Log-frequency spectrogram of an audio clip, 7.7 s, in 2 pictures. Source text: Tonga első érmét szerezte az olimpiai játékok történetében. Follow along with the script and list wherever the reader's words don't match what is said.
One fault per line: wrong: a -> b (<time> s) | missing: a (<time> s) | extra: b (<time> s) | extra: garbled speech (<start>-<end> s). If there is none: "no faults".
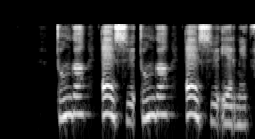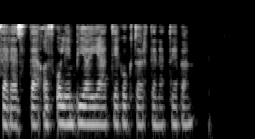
extra: tonga első (2.1 s)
